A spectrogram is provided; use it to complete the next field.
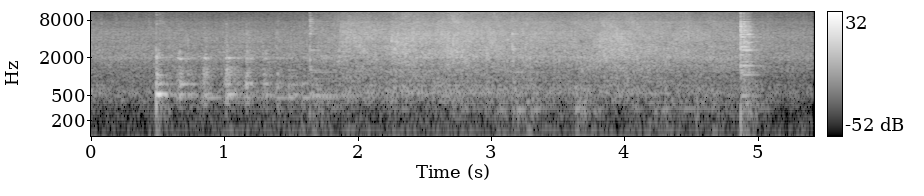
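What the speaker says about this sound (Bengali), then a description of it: "জিরে বাটা আদা বাটা লঙ্কা বাটা রসুন বাটা দিয়ে ভালো করে একটু নাড়াচাড়া করে নেব" Spoonfuls of ground cumin, ginger, chili and garlic pastes stirred and frying in a pan, a few sharp scraping strokes at first, then a steady close sizzle with one more clank near the end.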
